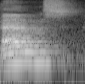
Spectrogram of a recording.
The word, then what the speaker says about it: aimes: Você vai ler, por exemplo, j'aime, tu aimes, mas a gente não vai pronunciar o S, né? Então, j'aime, tu aimes, vai ter um S no final, mas ele não se pronuncia.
